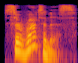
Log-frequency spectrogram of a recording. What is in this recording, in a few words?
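"serotinous", British English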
